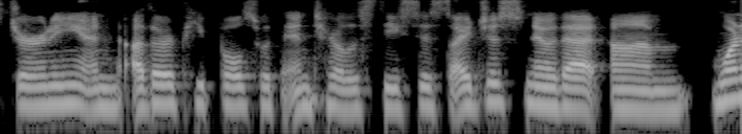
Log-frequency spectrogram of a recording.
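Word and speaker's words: Anterolisthesis: Enterolisthesis.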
